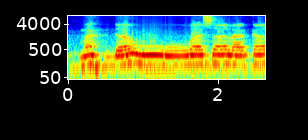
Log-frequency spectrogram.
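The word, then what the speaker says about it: مَهْدًا وَسَلَكَ: Alladzi ja'ala lakumul arda mahdan wa salaka lakum Nah, di situ ada tanwin berupa fathatain ya, bertemu dengan huruf wawu. Nah, ini termasuk idgham bihunna. Jadi bacanya harus mendengung ya. Mendengungnya itu masuk ke huruf wawu. Mahdaw wasalaka lakum.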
